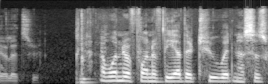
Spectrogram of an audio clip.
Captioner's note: speaking French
